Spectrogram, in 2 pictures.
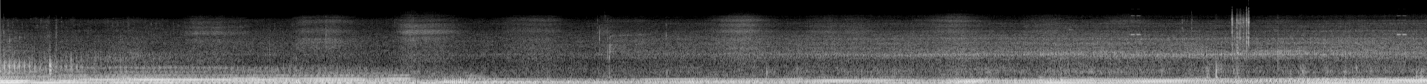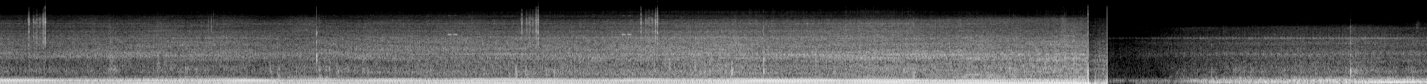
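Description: Off-road 4x4 engine running steadily at low revs as it crawls along a rough lane, its pitch shifting down once about four seconds in, with a few sharp clicks over it. The sound drops out suddenly near the end and comes back.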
